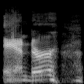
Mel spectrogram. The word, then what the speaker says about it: Andor: But yeah, I'm so excited to talk about this trailer for Andor, as Stellan Skarsgård says it, which is how I'm going to be pronouncing the show name for the rest of the episode.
